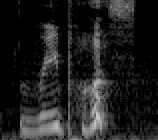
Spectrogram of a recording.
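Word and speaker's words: Ribos: Transplant, much more enjoyable than the Reboss operation. I said it wrong last time, because how was I supposed to know that it's pronounced Reboss? – English is a wild language.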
